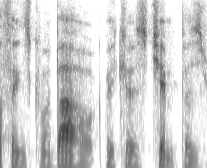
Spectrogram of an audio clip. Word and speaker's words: Chimpers: We always wanted to build an experience, and it's strange how things come about because Chimpers rhymes with Timpers, and that's actually how it got the name Chimpers.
